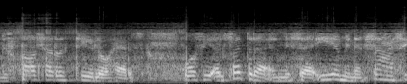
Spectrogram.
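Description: Sudanese Arabic speech from a shortwave AM broadcast, heard through the speaker of a Sony ICF-2001D receiver with a steady background hiss of static.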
